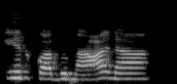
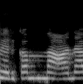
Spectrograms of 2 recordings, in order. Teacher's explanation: इस पे मीम पे गुन्ना भी करेंगे, बा बिल्कुल नहीं पढ़ेंगे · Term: इदगाम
